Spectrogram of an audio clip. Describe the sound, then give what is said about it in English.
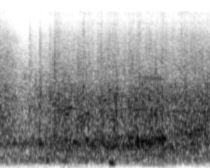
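A crowd applauds with steady, dense clapping that stays loud and even throughout, a continuous wash of many hands with no voices standing out. “So we're getting claps, we must be close.”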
